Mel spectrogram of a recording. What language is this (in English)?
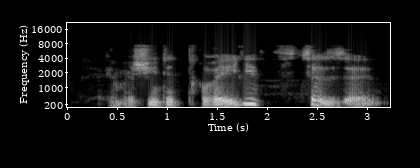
Kabyle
